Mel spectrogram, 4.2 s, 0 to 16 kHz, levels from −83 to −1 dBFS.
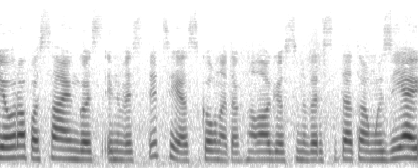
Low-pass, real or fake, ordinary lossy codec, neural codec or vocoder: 14.4 kHz; real; AAC, 64 kbps; none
